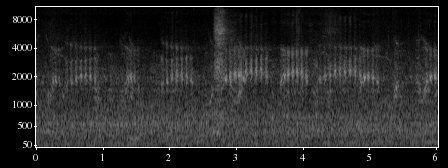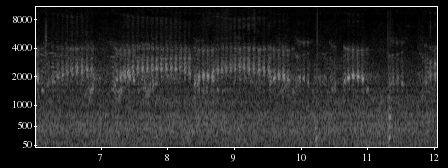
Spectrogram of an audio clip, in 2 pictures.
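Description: Frog chorus: many short trilled calls, overlapping and following one another over a steady background din of more calling.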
